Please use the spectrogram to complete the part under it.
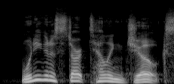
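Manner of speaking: put-on cold, rude, curt tone. Retelling what a guy sitting next to her said: imitating a cold, dickish tone. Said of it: "he just looks at me really coldly".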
